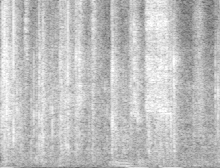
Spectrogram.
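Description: Plastic FedEx Express mailer bag crinkling quietly as it is handled and turned over in the hands.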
